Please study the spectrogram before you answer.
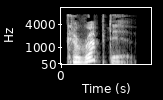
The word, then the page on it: corruptive: British English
